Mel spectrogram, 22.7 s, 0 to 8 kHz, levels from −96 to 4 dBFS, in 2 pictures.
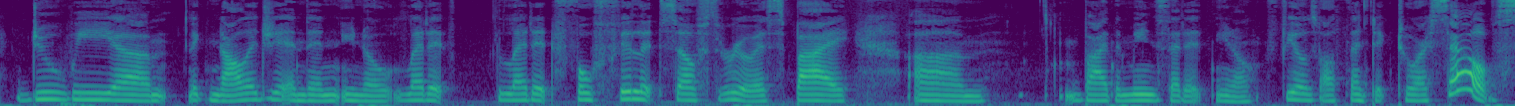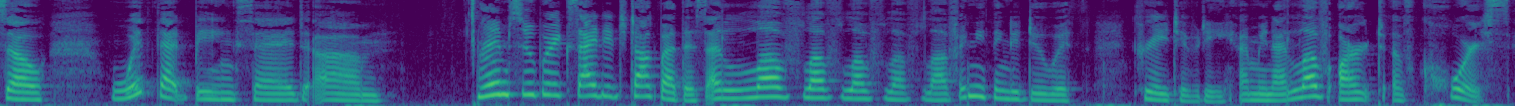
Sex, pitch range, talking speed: female, 170-220 Hz, 165 wpm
